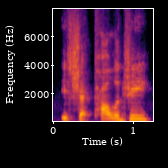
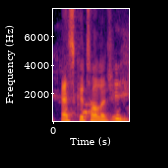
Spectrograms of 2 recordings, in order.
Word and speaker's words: eschatology: you have picked up on a lot of Shakeology am i pronouncing that right is scatology eschatology etiquette ology Thank You mr.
